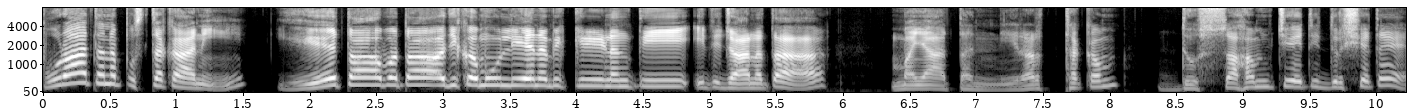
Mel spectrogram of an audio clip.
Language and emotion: Sanskrit, disgusted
